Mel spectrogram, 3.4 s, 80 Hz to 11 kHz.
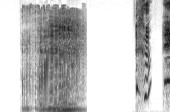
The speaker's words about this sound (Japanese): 君が息するタイミングでとっておきなの出しちゃった。私のおならの匂いと3日間熟成されたムレムレの匂いがブレンドされた空気を吸う気分はどう？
